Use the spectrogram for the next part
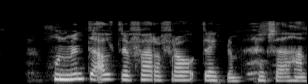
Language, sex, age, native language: Icelandic, female, 13, Icelandic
